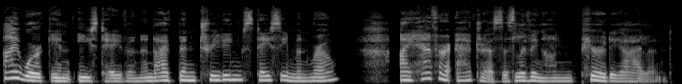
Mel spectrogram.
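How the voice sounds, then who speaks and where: A woman's voice: fairly low pitch, normal speed, darkish tone, no room sound, clean studio sound, lightly acted. A woman reading a concerned, careful female doctor in an audiobook, polite and earnest.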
